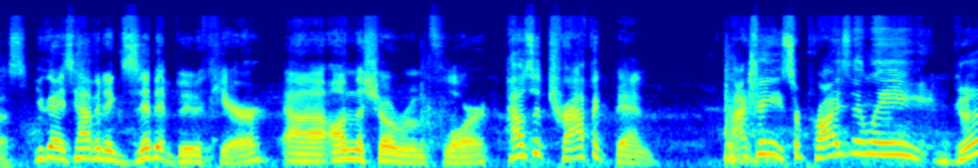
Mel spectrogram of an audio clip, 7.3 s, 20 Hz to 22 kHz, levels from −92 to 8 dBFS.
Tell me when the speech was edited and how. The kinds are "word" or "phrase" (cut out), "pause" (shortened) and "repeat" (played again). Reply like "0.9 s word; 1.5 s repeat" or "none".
none

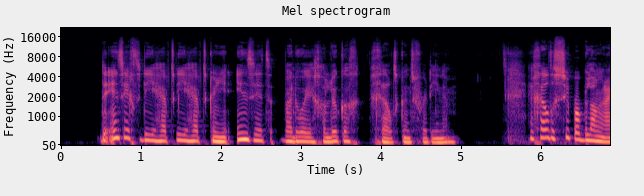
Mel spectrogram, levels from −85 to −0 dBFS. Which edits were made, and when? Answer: 1.4 s repeat; 2.7 s word

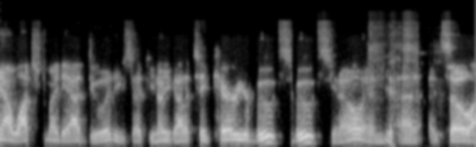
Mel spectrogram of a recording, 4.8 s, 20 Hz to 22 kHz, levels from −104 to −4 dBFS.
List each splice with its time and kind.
2.9 s repeat

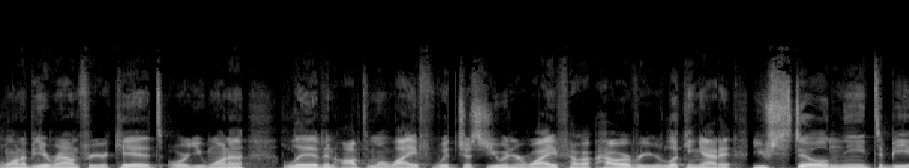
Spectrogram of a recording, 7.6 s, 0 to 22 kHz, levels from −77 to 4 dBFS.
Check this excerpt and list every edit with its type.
6.2 s pause

